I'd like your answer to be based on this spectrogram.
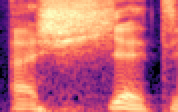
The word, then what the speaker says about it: Achiette: Nous, dans le Pas-de-Calais, nous avons Achiette, et on prononce bien le T, que ce soit Achiette le grand ou Achiette le petit.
